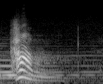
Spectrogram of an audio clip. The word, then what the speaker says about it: come: next spy word is come come into the house and come rhymes with thumb and this one is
